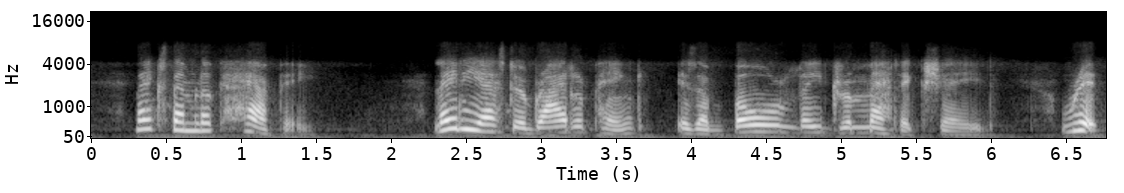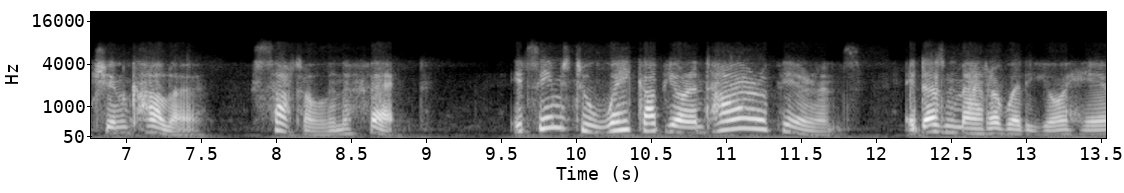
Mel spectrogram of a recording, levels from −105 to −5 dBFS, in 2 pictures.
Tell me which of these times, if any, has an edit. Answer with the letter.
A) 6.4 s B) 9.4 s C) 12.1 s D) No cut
C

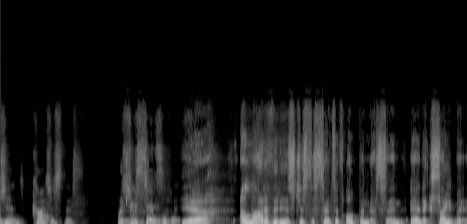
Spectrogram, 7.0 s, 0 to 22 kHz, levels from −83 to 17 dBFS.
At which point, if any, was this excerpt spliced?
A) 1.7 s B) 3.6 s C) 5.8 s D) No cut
B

